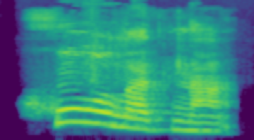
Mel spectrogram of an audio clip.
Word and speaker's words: холодно: Why is it on the first syllable in холодно, on the third in интересно, and on the last in хорошо?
